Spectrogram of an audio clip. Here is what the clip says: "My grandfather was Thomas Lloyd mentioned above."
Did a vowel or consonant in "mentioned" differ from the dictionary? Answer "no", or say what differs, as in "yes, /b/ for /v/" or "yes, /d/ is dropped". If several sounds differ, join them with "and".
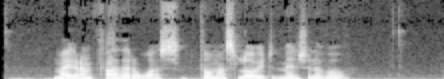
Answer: yes, /d/ is dropped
